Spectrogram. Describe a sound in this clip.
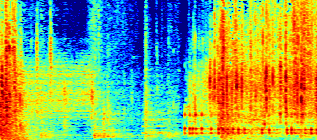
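Footsteps clatter on a metal walkway.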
